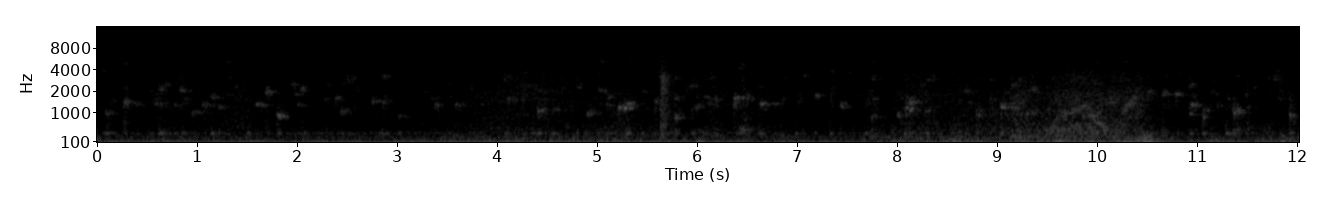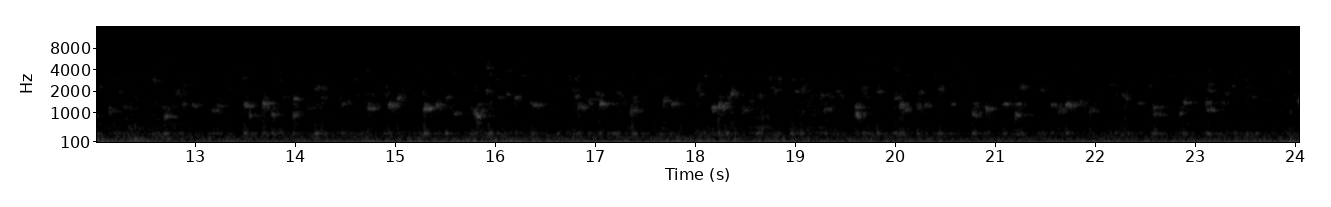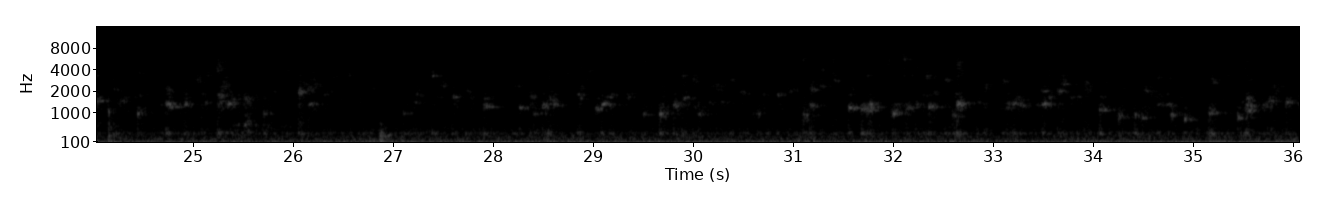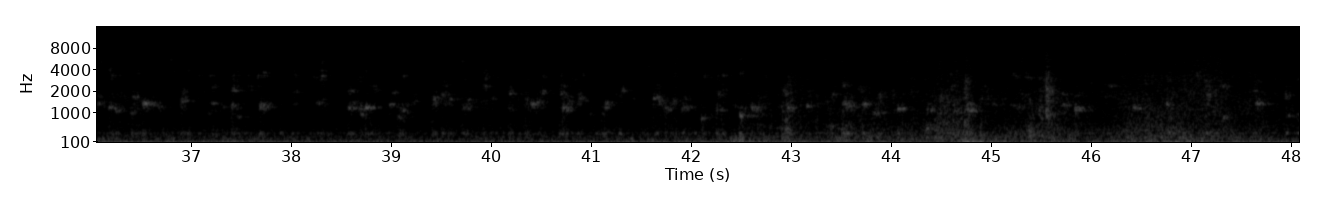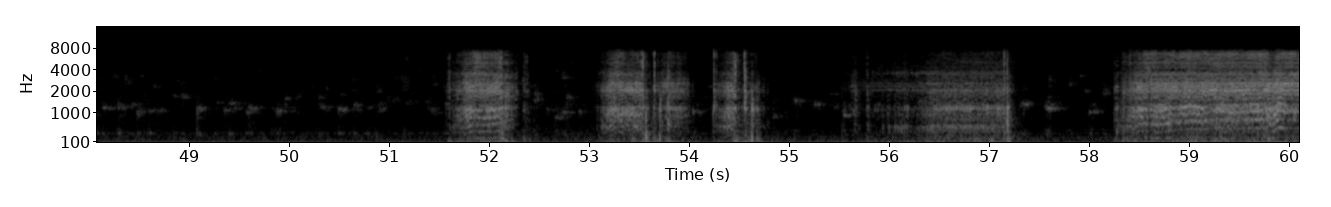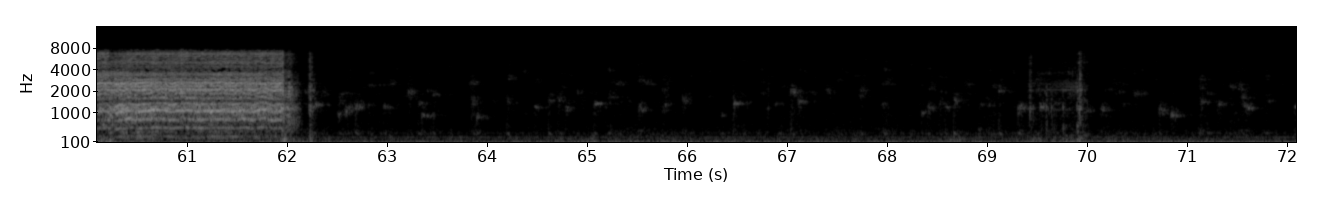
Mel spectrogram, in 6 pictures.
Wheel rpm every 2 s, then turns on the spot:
0, 0, 0, 0, 0, 0, 0, 0, 0, 0, 0, 0, 0, 0, 0, 0, 0, 0, 0, 0, 0, 0, 0, 0, 0, 10, 10, 0, 10, 50, 60, 10, 0, 0, 0, 0.
56-58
